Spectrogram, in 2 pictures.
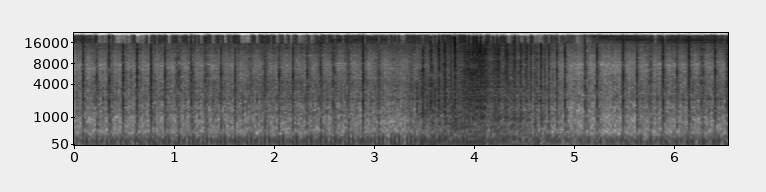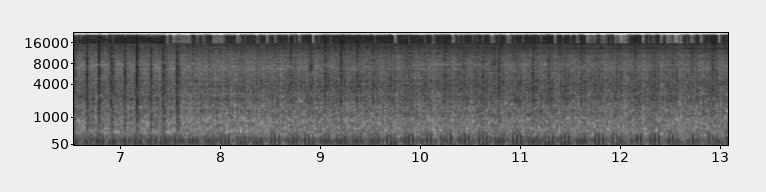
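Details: Citroen ZX 1.9 engine idling after starting: steady, rapid knock on every firing pulse; cause not identified.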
